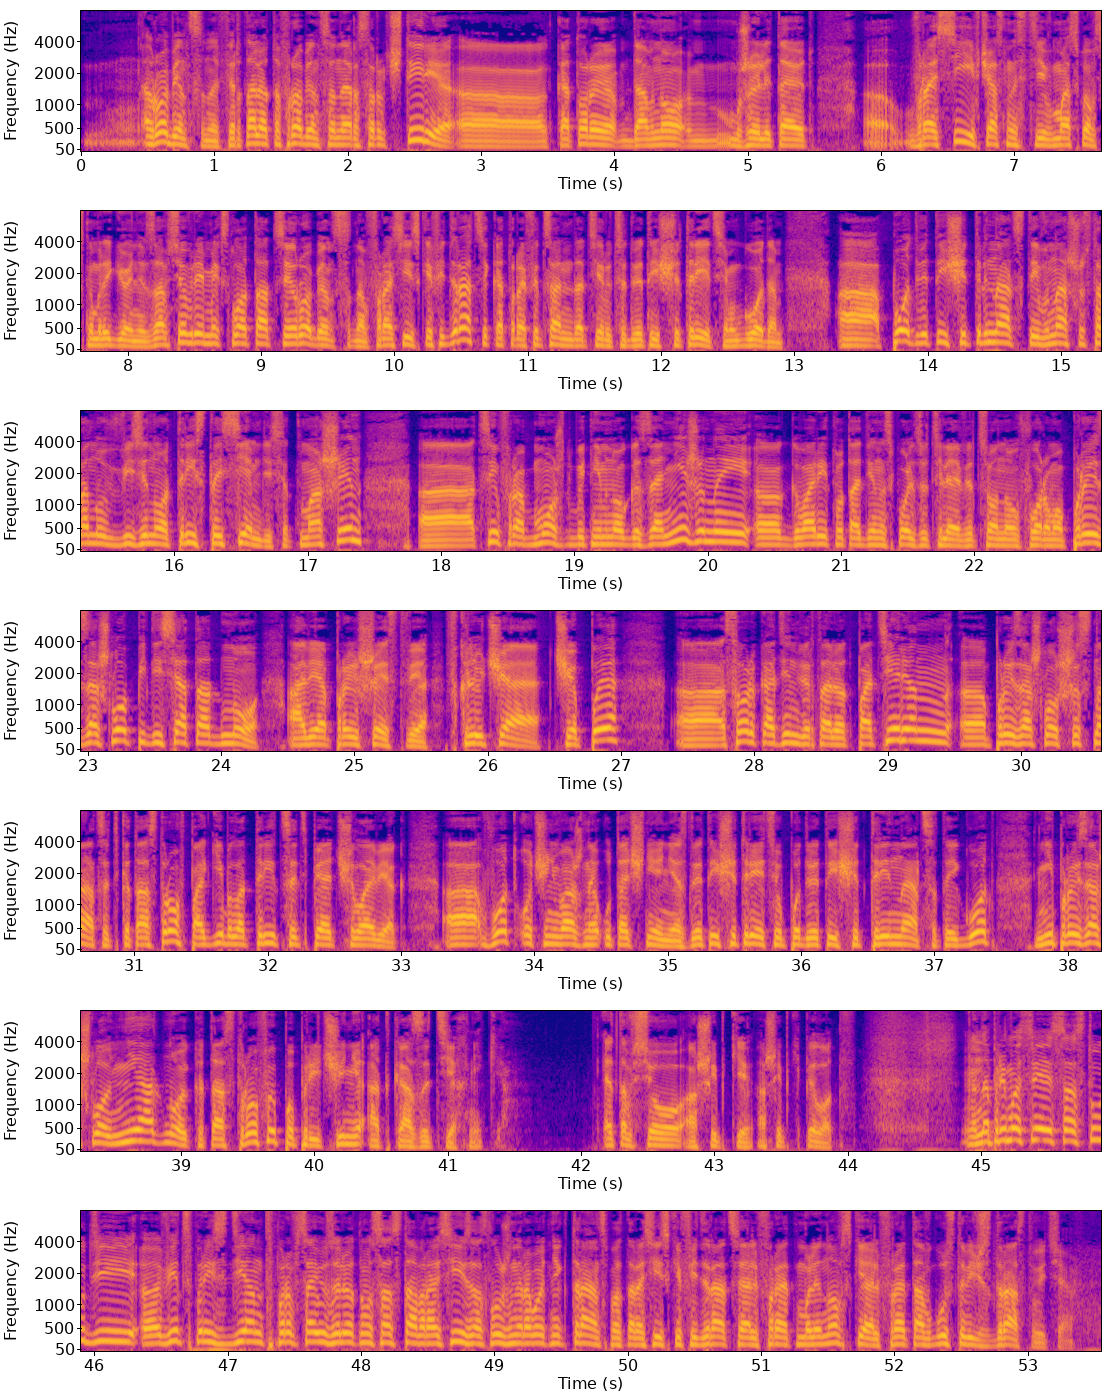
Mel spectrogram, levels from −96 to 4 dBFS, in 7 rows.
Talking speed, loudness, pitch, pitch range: 120 wpm, -13 LUFS, 155 Hz, 140-180 Hz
